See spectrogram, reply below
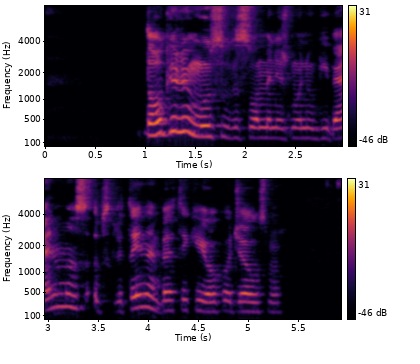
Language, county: Lithuanian, Marijampolė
